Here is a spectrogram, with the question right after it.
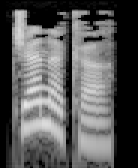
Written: jennica

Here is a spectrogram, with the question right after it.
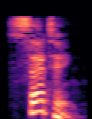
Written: setting

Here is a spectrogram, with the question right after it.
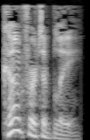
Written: comfortably

